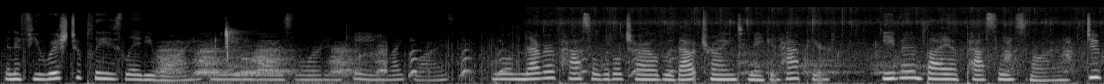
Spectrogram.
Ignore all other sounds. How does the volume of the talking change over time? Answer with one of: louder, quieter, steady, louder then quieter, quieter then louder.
quieter then louder.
